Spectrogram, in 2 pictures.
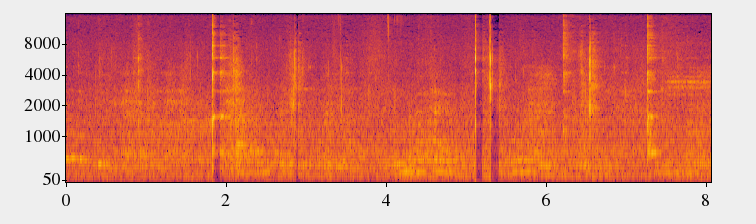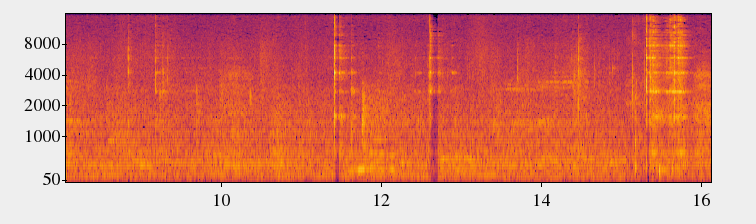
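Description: A spoon clinks and scrapes against a bowl while kosambari salad, a lentil dish tempered with asafoetida, mustard seeds and coriander leaves, is mixed, giving irregular bright taps and clacks at close range, with some sharper knocks.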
